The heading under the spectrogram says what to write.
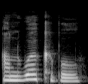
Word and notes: unworkable: British English

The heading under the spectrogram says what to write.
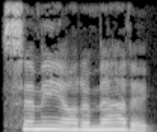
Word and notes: semiautomatic: American English

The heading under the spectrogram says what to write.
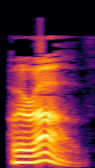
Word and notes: whereof: British English

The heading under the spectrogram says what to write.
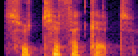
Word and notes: certificate: American English

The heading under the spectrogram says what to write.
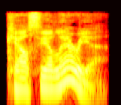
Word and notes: calceolaria: British English

